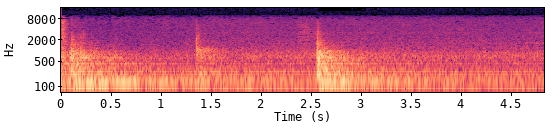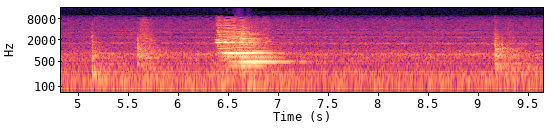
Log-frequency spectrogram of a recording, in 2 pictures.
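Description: Metro train pulling into a city station: a steady low rumble with a few sharp clanks, and a brief high screech about two-thirds of the way through.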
